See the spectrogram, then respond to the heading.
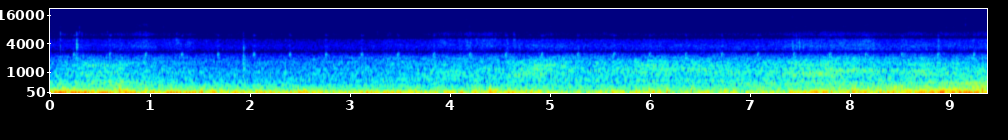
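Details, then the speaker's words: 2010 Nissan Murano LE with sunroof open, recorded under the sunroof cruising at about 45–50 mph: heavy low rushing buffet rising and falling with speed; pretty loud wind roar through the open sunroof. "Alright, 40, cruising at 50. Pretty loud for 45, at least I think."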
